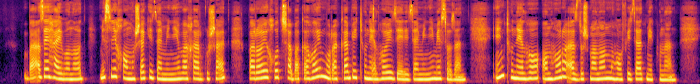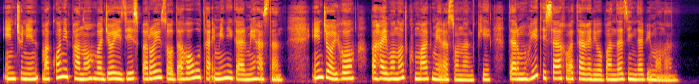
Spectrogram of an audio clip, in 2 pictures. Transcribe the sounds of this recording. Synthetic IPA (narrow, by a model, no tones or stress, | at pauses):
ba̰ʔze̞ɦajvɔnɔt̪ | misliχɔmuʃakizaminivaχaɾɡuʃakb̥aɾɔiχud̪ʃabakaɦɔimuɾakʰːabit̪ʰune̞lɦɔize̞ɾizaminime̞sɔzand̪int̪ʰune̞lɦɔʔɔnɦɔɾɔʔazd̪uʃmanɔnmuɦɔfizat̪me̞kʰunand̪int͡ʃʰuninmakʰɔnipʰanɔhvad͡ʒɔjizist̪̚baɾɔizɔd̪aɦɔvut̪ʰaʔminiɡaɾmiɦast̪ʰa̰nd̪ | ind͡ʒɔjɦɔb̥aɦajvɔnɔt̪kʰumakme̞ɾa̰sɔnand̪kʰid̪̥aɾmuɦit̪ʰisaχt̪vat̪ʰaʁiɾjɔband̪azind̪abimɔnand̪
